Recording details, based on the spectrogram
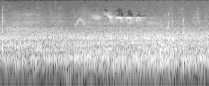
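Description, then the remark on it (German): A small bird faintly stirs in a garden birdhouse, with a few soft, brief chirps rising over a steady background hiss of outdoor noise. No one speaks. “Ich bin etwas abgelenkt, da hinten raschelt es irgendwie. Ach ja, da war ein Vogel. Ach so, der war in meinem Vogelhäuschen.”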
